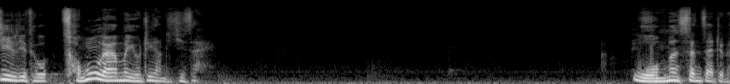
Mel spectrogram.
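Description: An elderly man speaks calmly and clearly into a nearby microphone, pausing between phrases.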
